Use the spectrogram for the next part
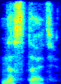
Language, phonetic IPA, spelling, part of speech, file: Russian, [nɐˈstatʲ], настать, verb, Ru-настать.ogg
- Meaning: to come, to begin (of time)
